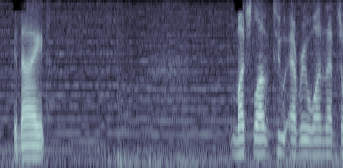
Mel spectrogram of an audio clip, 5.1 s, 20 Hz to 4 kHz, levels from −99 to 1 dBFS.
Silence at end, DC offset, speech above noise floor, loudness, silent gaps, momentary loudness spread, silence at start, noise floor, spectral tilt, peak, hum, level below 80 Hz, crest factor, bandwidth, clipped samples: 0 s; under 0.1%; 24 dB; -26 LUFS; none; 25 LU; 0.15 s; -50 dBFS; -9.5 dB/octave; -8 dBFS; none; -54 dBFS; 22 dB; 4 kHz; under 0.1%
